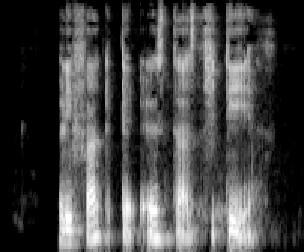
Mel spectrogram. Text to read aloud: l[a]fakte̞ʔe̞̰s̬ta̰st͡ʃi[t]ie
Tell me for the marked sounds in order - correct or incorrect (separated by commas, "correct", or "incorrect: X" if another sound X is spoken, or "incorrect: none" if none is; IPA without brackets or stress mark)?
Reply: incorrect: i, correct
